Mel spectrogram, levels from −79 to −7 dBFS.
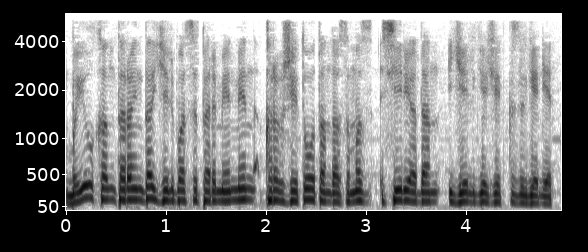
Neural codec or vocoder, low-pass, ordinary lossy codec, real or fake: autoencoder, 48 kHz, 128 numbers a frame, DAC-VAE, trained on Japanese speech; 5.4 kHz; MP3, 32 kbps; fake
